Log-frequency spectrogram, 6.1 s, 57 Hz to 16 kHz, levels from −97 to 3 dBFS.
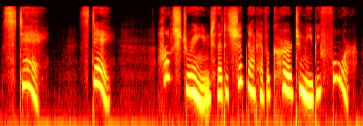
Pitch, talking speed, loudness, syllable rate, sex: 260 Hz, 110 wpm, -17 LUFS, 4.3 syllables/s, female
